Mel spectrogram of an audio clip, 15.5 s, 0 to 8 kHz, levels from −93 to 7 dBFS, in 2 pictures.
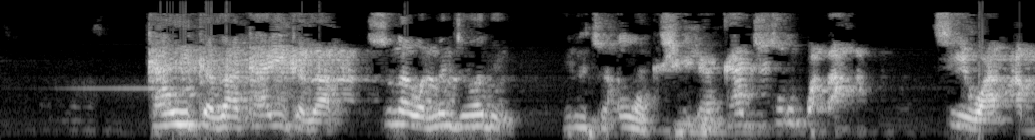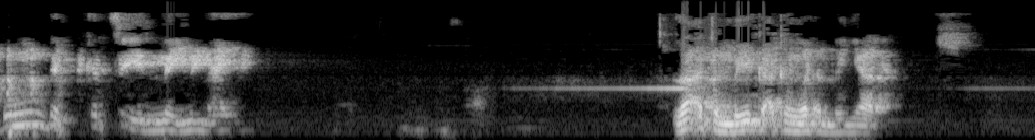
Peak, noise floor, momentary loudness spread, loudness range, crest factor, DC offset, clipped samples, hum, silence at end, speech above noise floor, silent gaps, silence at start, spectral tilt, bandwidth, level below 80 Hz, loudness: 0 dBFS; -69 dBFS; 14 LU; 6 LU; 16 dB; under 0.1%; under 0.1%; none; 0.55 s; 56 dB; none; 1.1 s; -4.5 dB/octave; 8 kHz; -54 dBFS; -13 LUFS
